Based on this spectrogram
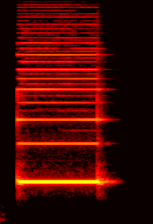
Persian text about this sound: زنگ در منو از خاطراتم بیرون کشید.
